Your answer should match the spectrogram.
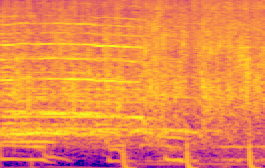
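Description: A loud, steady wash of audience applause, with sustained musical tones and a few gliding notes running through it.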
